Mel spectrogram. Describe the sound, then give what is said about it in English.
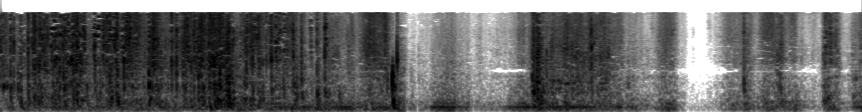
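A Pokemon card pack is torn open: a loud, continuous burst of crinkly foil crumpling and tearing for about two seconds, then shorter rustles and crackles separated by brief pauses. “He's opening Pokemon cards.”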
